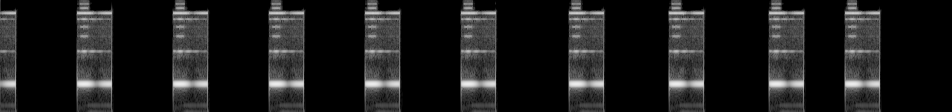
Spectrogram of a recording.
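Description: Countdown beeps: a short electronic beep about once a second, nine times, the last two a little closer together.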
